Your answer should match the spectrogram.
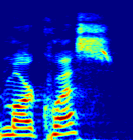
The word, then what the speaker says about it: Marquess: Duty my Lord Marquess I'd never say this word right I don't think you pronounce the S do you it's like Mark White now whatever I'm not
